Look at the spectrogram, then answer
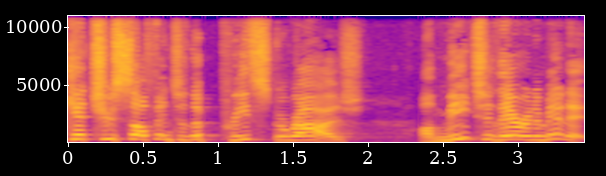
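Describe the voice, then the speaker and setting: A woman's squeaky, put-on character voice, pitched extremely high and moving at a fairly quick pace. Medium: read story. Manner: brisk, decisive.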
